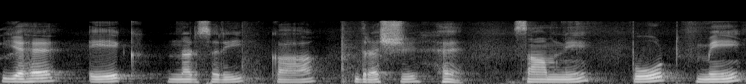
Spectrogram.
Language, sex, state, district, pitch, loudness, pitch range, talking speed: Hindi, male, Rajasthan, Jaipur, 125 Hz, -18 LUFS, 115-140 Hz, 80 wpm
